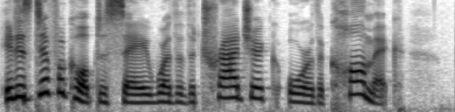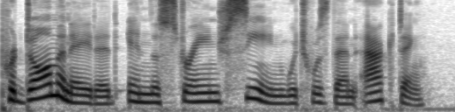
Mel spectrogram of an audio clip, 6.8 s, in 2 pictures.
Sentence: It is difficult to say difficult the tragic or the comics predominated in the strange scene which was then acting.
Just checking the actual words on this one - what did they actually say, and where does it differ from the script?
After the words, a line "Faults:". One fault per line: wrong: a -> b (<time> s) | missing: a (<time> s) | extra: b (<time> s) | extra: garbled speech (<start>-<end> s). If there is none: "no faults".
It is difficult to say whether the tragic or the comic predominated in the strange scene which was then acting.
Faults:
wrong: difficult -> whether (1.1 s)
wrong: comics -> comic (2.4 s)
